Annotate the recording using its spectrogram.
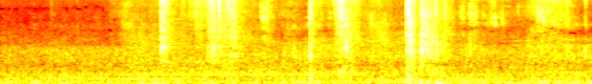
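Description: Paper rustles as a booklet is handled.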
